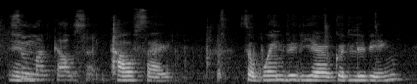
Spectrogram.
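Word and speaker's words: sumak kawsay: Sumac Kausai.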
